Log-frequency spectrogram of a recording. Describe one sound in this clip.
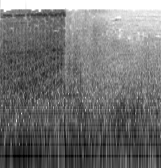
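A loud rushing whoosh bursts and quickly cuts off.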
